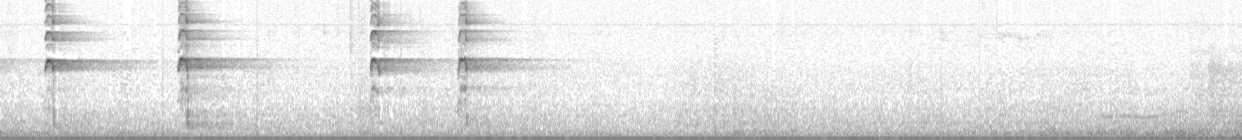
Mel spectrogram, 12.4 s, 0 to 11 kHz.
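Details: Peregrine falcon at the nest while incubating three eggs, New South Wales, Australia, 27 September around dawn. Four sharp, harsh, harmonic notes ring out at uneven one- to two-second gaps, then about eight seconds of quiet background hum.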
